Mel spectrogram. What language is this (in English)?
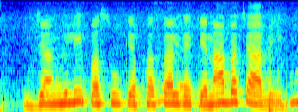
Maithili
